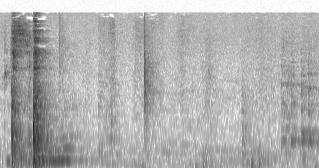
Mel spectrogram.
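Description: Dishes clink as coffee and water are served: two sharp, bright clatters at the start, then lighter scattered taps and knocks of cups and saucers, with faint murmuring in the background.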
